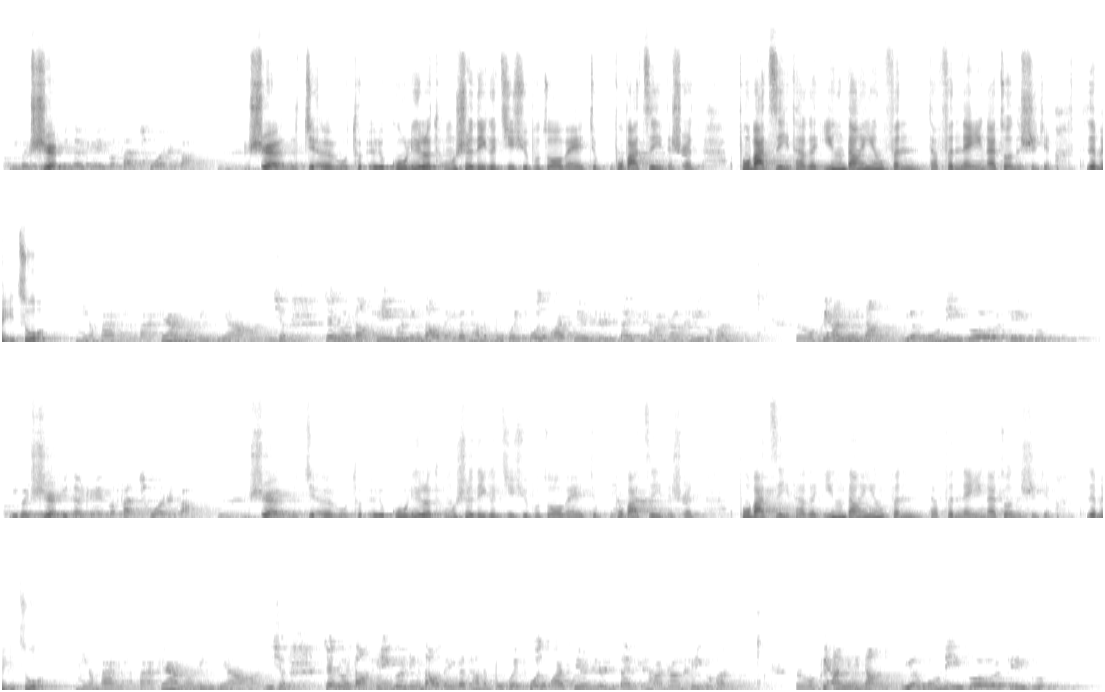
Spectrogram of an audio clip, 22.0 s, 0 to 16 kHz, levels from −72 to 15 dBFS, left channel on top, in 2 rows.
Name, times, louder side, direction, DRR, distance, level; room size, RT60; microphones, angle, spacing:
voice 1, 0.1-2.5 6.1-6.6 11.7-18.3 18.7-21.4, right 2 dB, 85° right, 3.9 m, -41 dB
voice 2, 2.4-11.4, left 5 dB, 55° left, 0.6 m, -31 dB
28.0 x 14.5 x 9.5 m
head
